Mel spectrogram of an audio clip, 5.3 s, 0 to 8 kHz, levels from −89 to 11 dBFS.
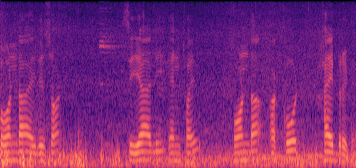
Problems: constant background noise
